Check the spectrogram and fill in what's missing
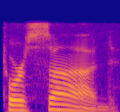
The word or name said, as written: torsade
